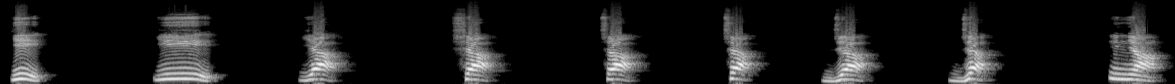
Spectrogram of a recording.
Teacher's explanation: అంటారు నెక్స్ట్ వచ్చేసి తాలవ్యాలు ఇ య ష ఛ ఛ జ న్ వీటిని మనం దౌడ నుంచి పలకడం జరుగుద్ది అందుకే వీటిని తాలవ్యాలు అని పిలుస్తారు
